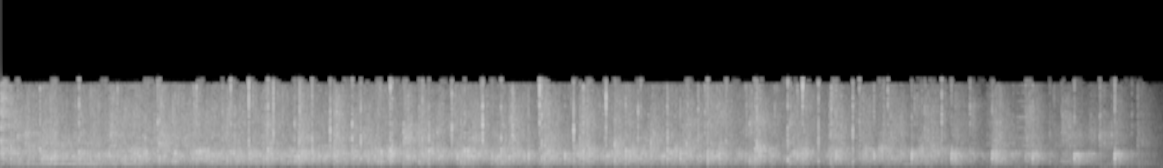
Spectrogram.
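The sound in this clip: Audience applause welcoming a guest speaker: loud, dense clapping that holds steady for several seconds and then thins out toward the end.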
